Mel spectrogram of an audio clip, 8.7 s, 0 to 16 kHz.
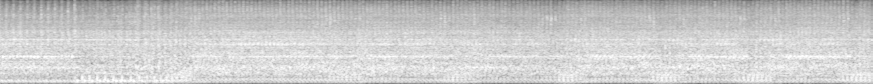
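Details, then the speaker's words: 1997 Honda EB5000 generator after fitting a cheap non-OEM carburetor to fix a no-start, running in auto mode with a 1500-watt load applied: steady, even drone that picks up speed under load and holds smooth; normal run under load. "all right so it's running right now on uh auto we've got this thing on auto right let's see turn this thing on 1500 watts"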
